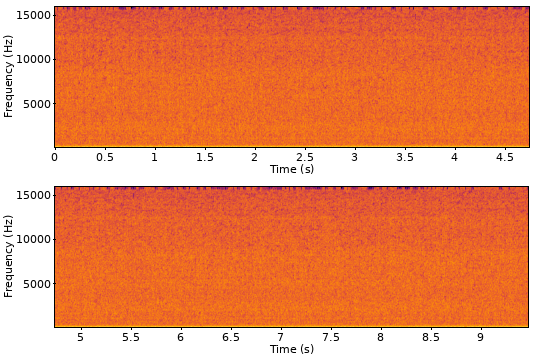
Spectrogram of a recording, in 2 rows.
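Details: 1972 GMC Sierra Grande with a newly installed replacement V8 (electric choke, new gas tank), first run in 9 years: steady, even low rumble, smooth unbroken idle, no knocks or misses; running cleanly and healthy.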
